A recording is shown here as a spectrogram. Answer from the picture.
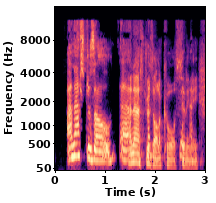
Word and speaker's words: Anastrozole: to talk about this new how do you pronounce it? Anastrozole. Anastrozole.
